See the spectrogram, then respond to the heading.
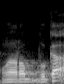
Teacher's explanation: rnya tafkim ba bertasdid dikuatkan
